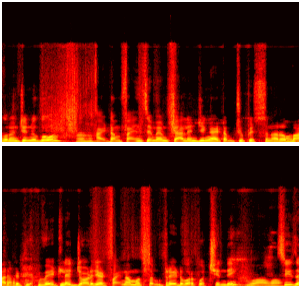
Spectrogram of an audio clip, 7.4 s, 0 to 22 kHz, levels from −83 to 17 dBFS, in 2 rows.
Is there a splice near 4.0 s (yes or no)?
yes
